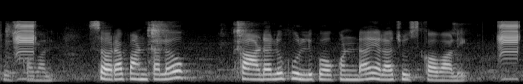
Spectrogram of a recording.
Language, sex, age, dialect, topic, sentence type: Telugu, female, 25-30, Utterandhra, agriculture, question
